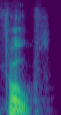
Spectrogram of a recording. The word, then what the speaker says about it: Foles: Super Bowl winning quarterback Nick Foles. Make sure you say it right.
